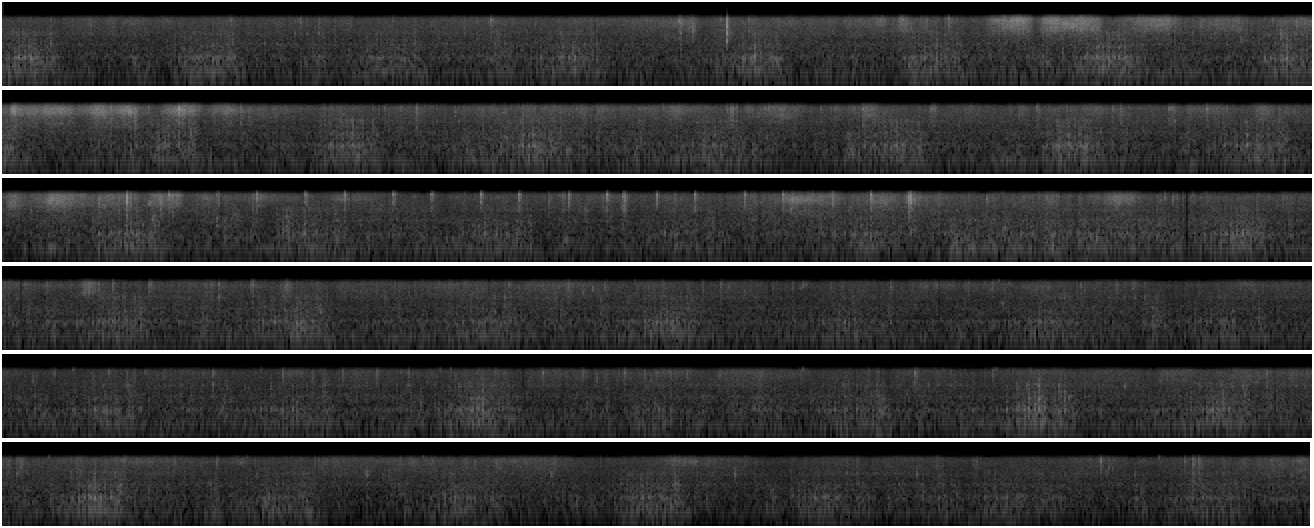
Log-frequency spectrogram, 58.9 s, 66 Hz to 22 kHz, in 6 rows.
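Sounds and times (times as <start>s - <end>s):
car road and engine rumble: 0.0s - 58.9s
rain suit crinkling: 6.2s - 12.6s, 17.4s - 30.7s.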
